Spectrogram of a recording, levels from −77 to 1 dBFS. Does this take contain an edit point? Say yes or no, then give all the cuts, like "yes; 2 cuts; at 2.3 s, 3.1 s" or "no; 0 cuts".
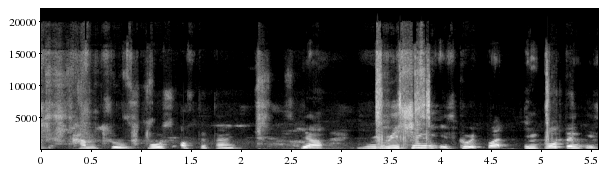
no; 0 cuts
